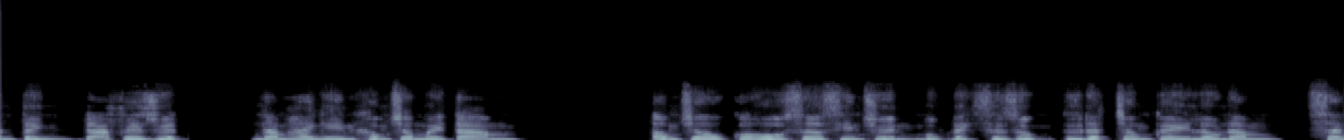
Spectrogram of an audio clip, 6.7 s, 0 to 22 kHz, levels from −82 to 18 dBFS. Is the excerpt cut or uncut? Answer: cut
